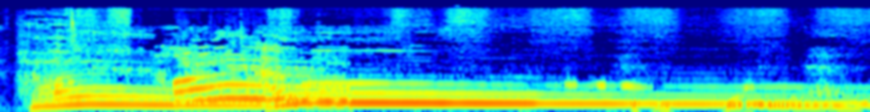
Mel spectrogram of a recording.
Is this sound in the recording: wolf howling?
yes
